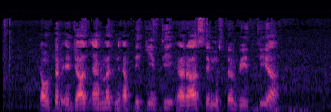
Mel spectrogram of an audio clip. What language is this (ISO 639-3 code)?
urd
